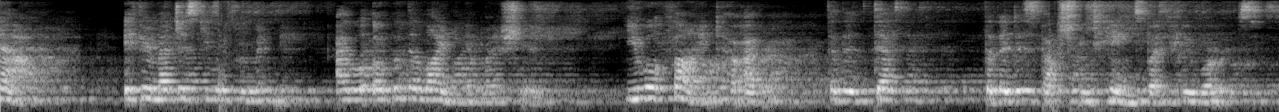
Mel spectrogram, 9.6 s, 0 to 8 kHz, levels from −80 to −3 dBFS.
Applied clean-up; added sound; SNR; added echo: neural separator model SepFormer DNS4.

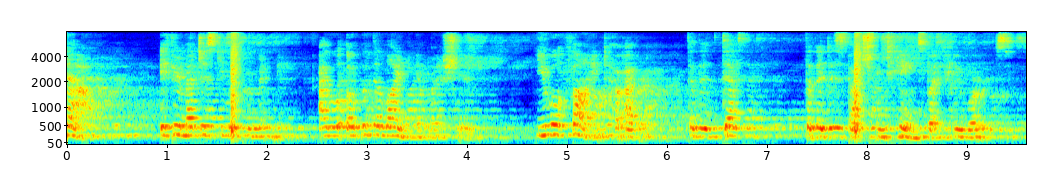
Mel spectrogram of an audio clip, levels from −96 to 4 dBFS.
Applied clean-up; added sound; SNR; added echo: none; Snare drum; 6 dB; reverberation time 2.6 s.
